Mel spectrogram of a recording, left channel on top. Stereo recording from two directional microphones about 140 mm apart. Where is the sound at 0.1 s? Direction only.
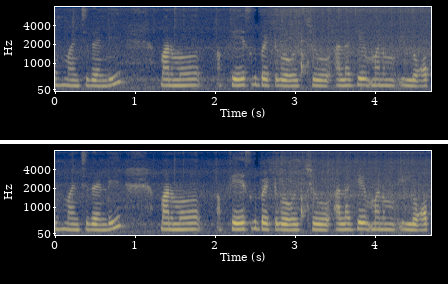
20° right (ahead or behind).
